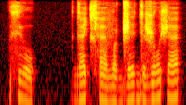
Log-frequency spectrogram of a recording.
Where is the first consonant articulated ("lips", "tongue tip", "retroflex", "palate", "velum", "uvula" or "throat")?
velum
